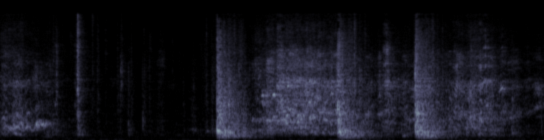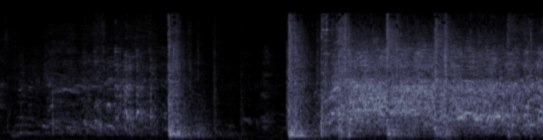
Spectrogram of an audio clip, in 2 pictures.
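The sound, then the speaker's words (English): A door is slammed again and again, each loud, sharp bang coming at irregular intervals, with muffled voices and a little laughter in the background. “How much did you pay for the door”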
